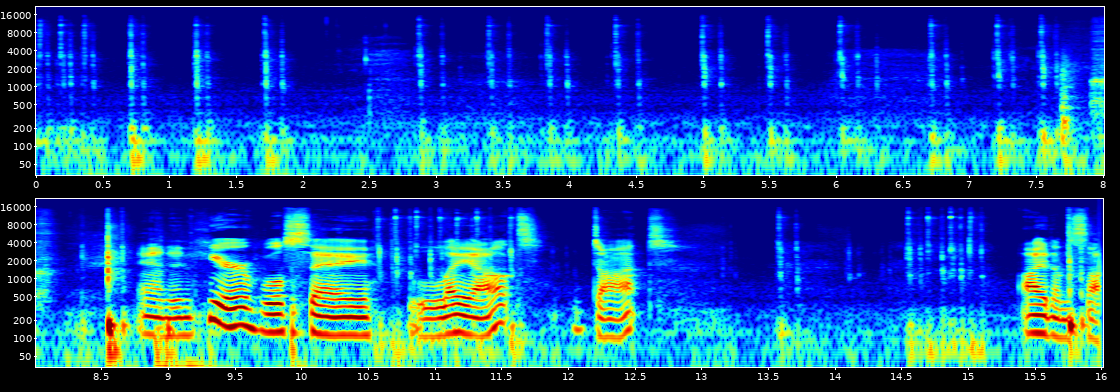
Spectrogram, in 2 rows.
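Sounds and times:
computer keyboard keys clicking: 0.0 - 2.0, 2.8 - 7.7, 10.6 - 11.7, 13.6 - 15.2.

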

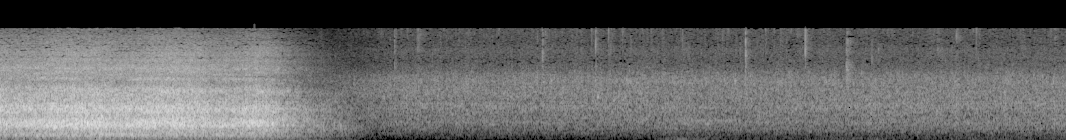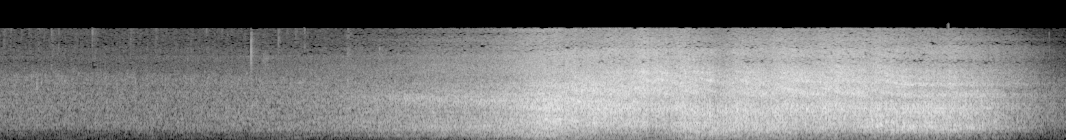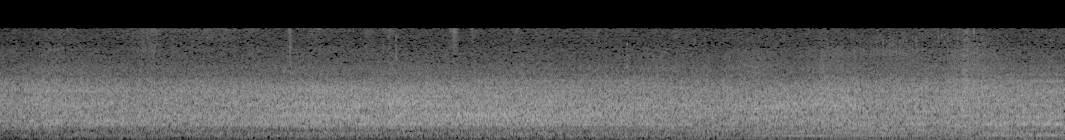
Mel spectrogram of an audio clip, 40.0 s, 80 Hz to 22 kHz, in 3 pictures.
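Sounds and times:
train passing at speed: 0.0 - 4.7, 15.4 - 26.8
wheels rushing on rails: 0.0 - 9.1, 14.2 - 26.8, 34.5 - 39.9
faint ticks: 4.9 - 5.4, 6.7 - 17.8.

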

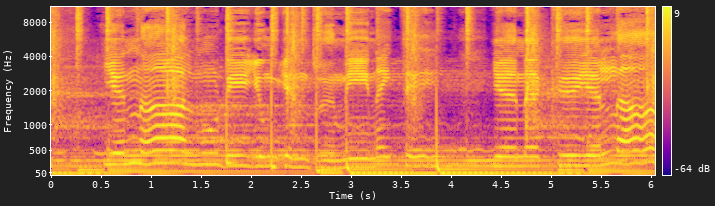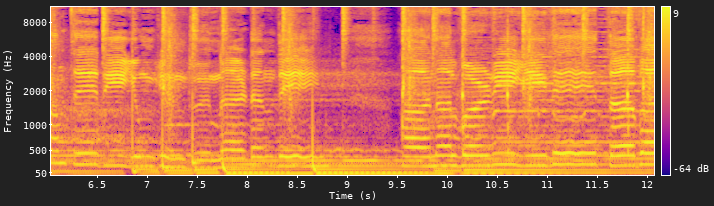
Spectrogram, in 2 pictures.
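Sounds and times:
instrumental backing with percussion: 0.0 - 12.0
person singing devotional song: 0.0 - 12.0.

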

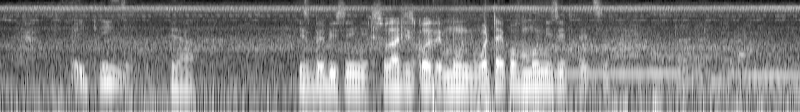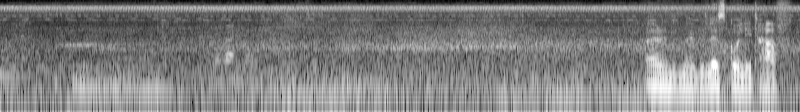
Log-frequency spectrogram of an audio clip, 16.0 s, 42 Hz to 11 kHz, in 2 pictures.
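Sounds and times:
crickets chirring: 0.0 - 16.0
low rumble: 4.2 - 11.8.

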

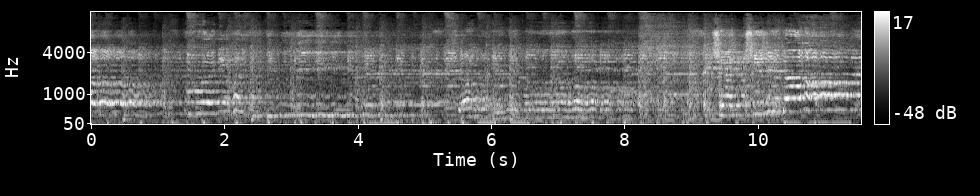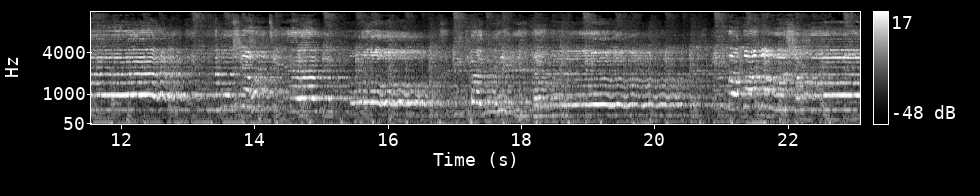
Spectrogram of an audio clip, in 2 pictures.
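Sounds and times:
music with steady beat: 0.0 - 23.0
woman singing into a microphone: 0.0 - 23.0.

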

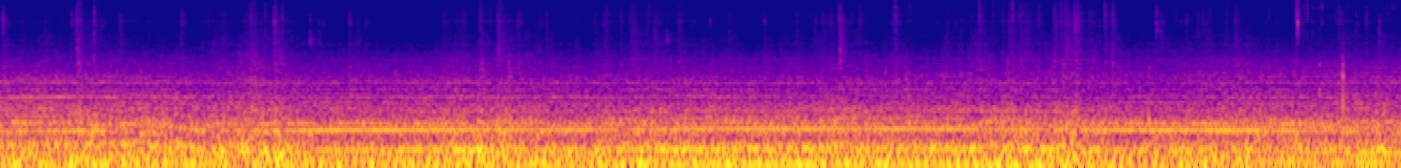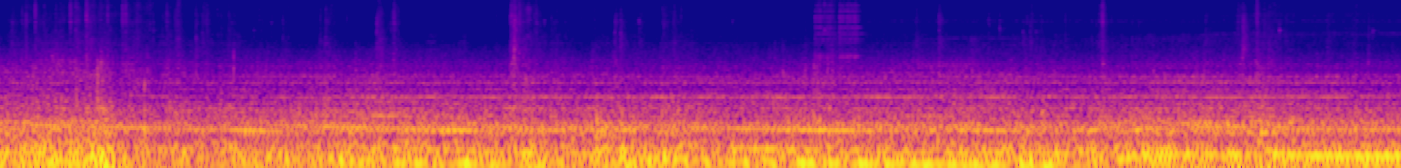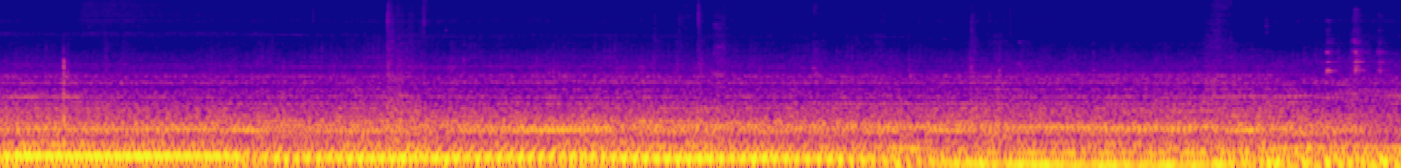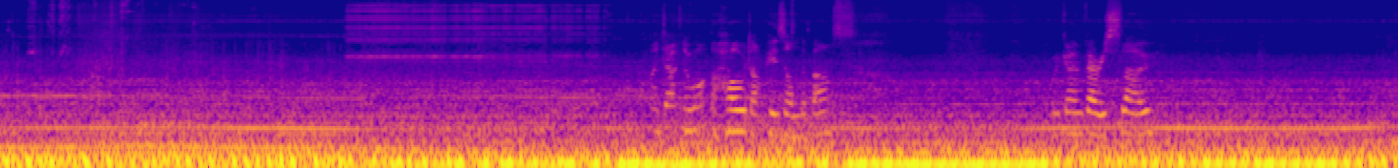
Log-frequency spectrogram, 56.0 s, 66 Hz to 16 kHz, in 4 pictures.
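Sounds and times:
bus body rattling: 0.0 - 56.0
bus engine and road rumble: 0.0 - 56.0.

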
